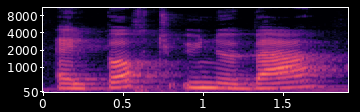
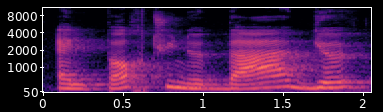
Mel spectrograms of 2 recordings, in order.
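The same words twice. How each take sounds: First: The g in the last word is soft. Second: The g in the last word is hard. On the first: The speaker calls it wrong. "ça ne fonctionne pas" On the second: The speaker calls it right. "Là, ça fonctionne"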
